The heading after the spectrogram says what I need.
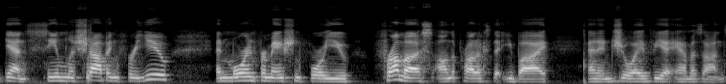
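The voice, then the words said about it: Scratchy, sore-throated voice. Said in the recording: “I apologize for my voice this week, everyone, having a bit of a sore throat, a little bit of a scratchy throat this week ... So I do apologize for my voice.”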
